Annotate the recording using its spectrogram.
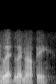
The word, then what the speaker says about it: Lenape: Manhattan has been returned to the Lenape. Am I saying that correctly? – Yeah, Lenape.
